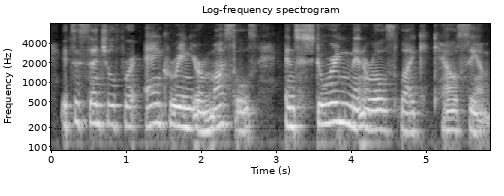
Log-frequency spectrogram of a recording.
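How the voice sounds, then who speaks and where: At a fairly slow pace, a woman talks with medium pitch and fairly even intonation, and audible room echo surrounds her voice. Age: 70s. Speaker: health educator speaker. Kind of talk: lecture.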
